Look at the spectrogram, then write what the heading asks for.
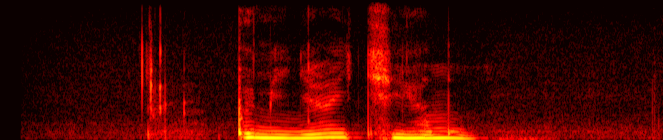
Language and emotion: Russian, neutral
